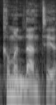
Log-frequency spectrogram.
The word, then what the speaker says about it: Comandante: How do you pronounce it? – Comandante.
